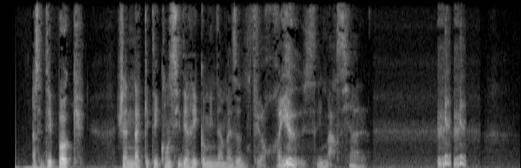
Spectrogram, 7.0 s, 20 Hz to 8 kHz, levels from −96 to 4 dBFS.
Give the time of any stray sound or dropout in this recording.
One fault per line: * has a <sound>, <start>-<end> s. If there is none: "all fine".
* has a laugh, 5.8-6.2 s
